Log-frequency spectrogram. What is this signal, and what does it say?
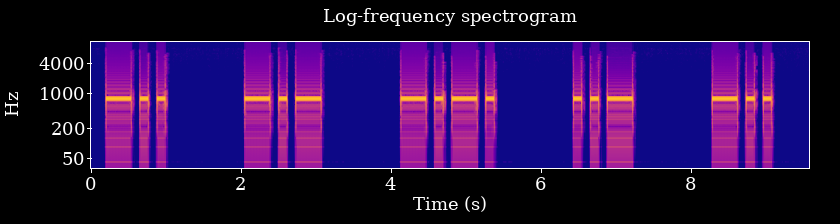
Morse code, heard as a keyed tone, about 10 wpm, spaced as for 6 wpm, 800 Hz. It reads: DKCUD
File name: LEZIONI / 6 PKX0 / 6 PKX ws 10wpm 3706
